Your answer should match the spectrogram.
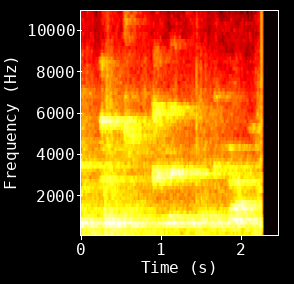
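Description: Court shoes squeaking on a wooden squash court floor, several drawn-out squeaks over a steady din in the court.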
